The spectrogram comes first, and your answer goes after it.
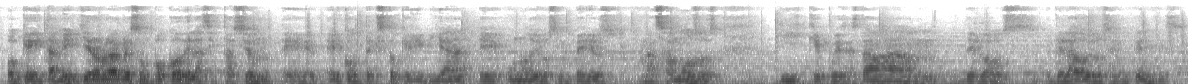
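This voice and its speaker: A man's voice: fairly low pitch, measured pace. A man explaining history as co-host in a casual educational chat, with many fillers and restarts. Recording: echoey room with music.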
